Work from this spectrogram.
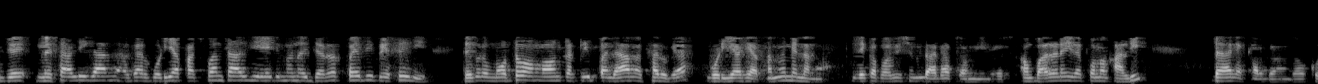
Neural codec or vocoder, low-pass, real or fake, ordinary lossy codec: codec, 16 kHz, 2 kbps, X-Codec, HuBERT features, trained on general audio; 3.6 kHz; fake; MP3, 16 kbps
